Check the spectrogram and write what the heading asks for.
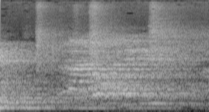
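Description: A man's voice holding a long, drawn-out hum or vowel on one steady low pitch, fading gradually.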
